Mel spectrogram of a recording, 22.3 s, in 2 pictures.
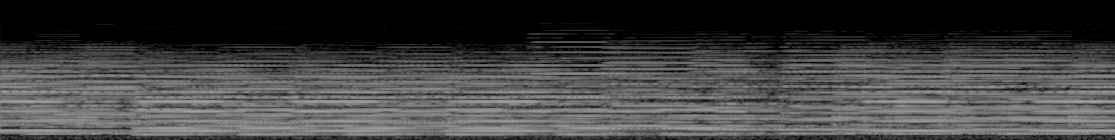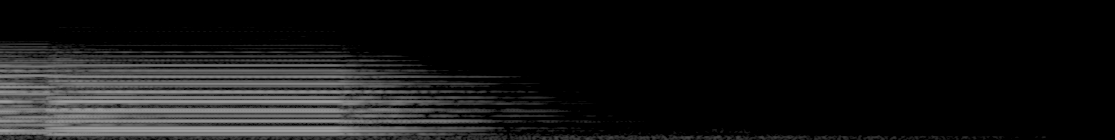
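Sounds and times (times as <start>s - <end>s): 
horn playing: 0.0s - 10.9s, 11.6s - 15.6s.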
